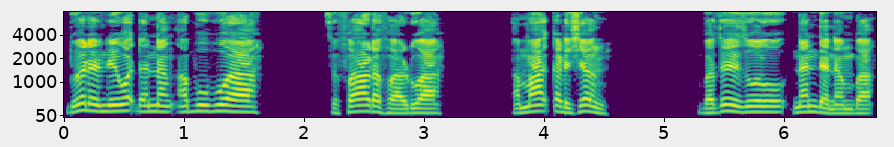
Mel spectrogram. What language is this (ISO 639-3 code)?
hau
